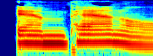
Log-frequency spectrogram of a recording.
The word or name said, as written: empanel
